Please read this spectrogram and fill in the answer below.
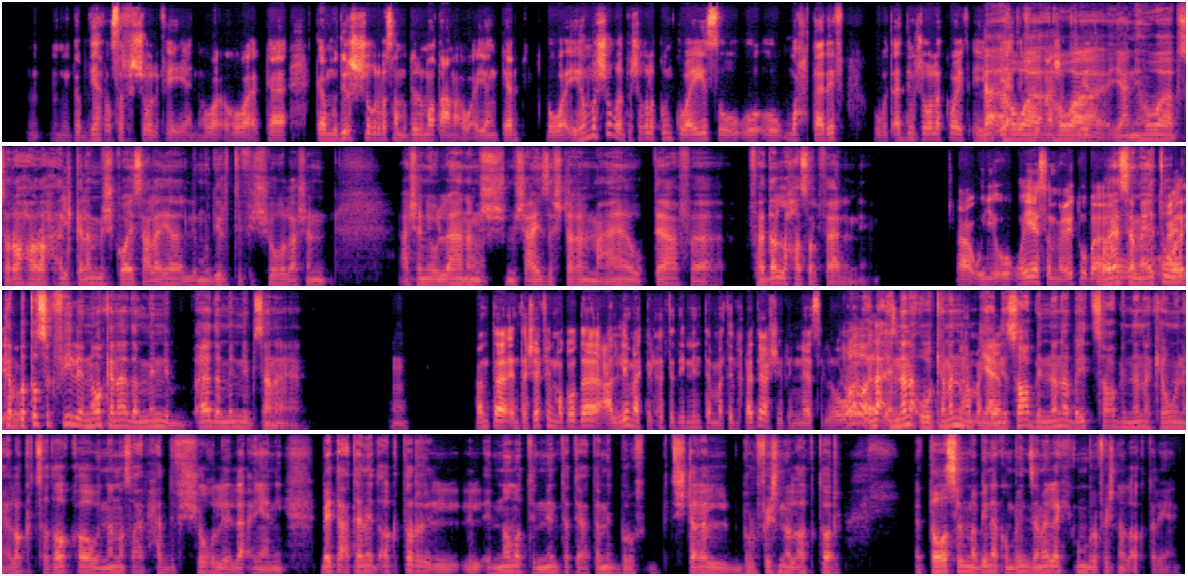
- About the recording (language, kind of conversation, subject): Arabic, podcast, إمتى تعرف إنك محتاج مساعدة من مختص؟
- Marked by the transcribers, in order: tapping; in English: "professional"; in English: "professional"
